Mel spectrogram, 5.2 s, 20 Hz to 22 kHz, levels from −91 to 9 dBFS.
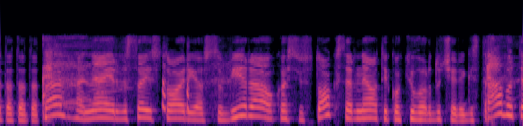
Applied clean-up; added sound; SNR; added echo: none; none; none; none.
